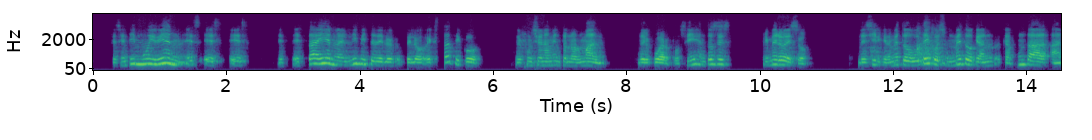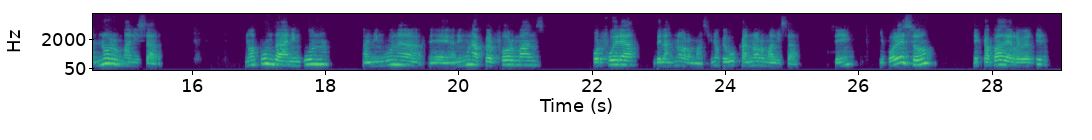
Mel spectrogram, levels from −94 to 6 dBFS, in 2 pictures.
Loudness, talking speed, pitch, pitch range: -26 LUFS, 140 wpm, 185 Hz, 155-220 Hz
